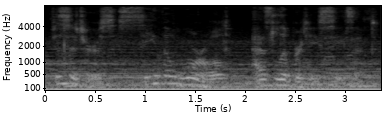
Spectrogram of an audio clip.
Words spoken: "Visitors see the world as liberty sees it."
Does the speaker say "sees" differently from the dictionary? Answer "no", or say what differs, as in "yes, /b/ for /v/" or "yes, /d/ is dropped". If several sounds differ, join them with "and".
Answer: no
